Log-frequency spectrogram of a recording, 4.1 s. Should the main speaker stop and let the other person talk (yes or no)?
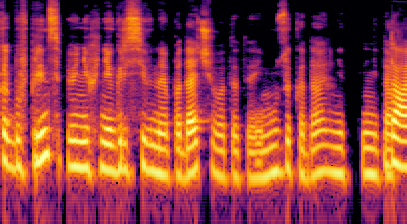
yes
